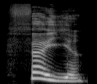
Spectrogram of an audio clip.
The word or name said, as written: feuille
